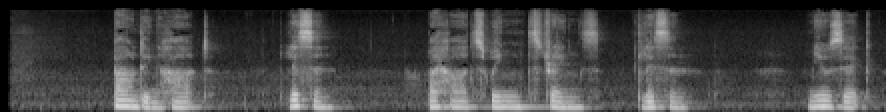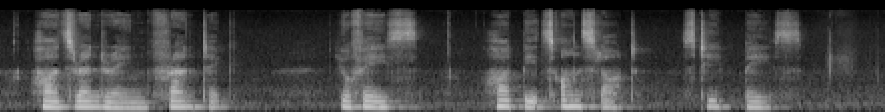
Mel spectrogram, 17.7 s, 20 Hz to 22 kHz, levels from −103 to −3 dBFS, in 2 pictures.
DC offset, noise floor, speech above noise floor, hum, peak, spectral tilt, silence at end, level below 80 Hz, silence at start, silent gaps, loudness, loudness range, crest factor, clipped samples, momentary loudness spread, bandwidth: under 0.1%; -65 dBFS; 33 dB; none; -10 dBFS; -4 dB/octave; 0.85 s; -84 dBFS; 1.15 s; none; -31 LUFS; 6 LU; 22 dB; under 0.1%; 18 LU; 15.5 kHz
